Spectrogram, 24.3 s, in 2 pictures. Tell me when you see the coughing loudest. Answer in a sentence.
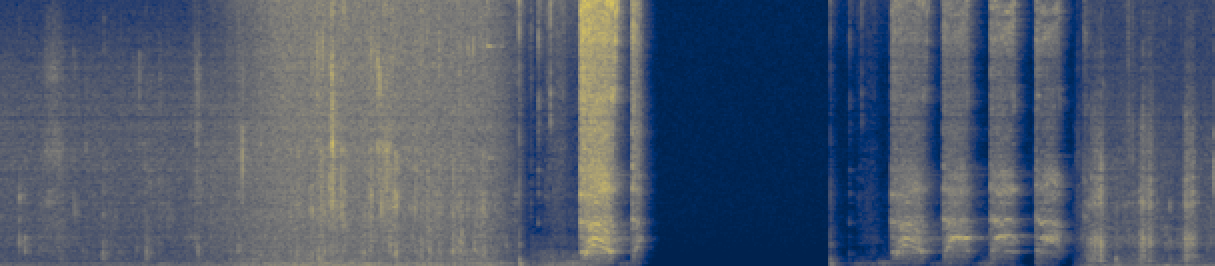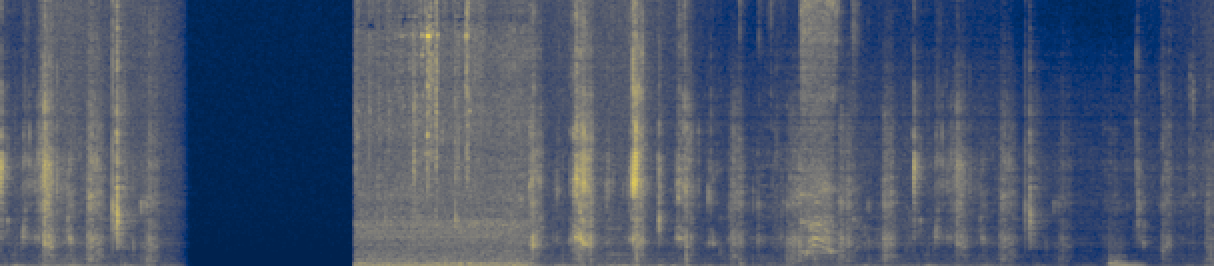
The volume of the coughing peaks at 6 seconds.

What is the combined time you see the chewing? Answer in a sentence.
The chewing can be heard for 15 seconds in total.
